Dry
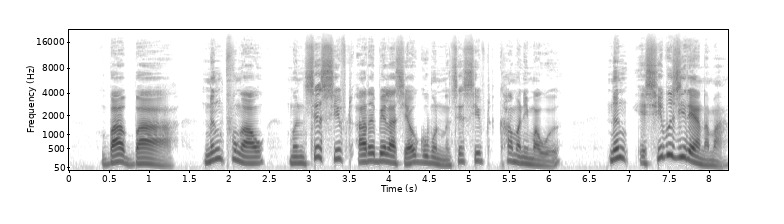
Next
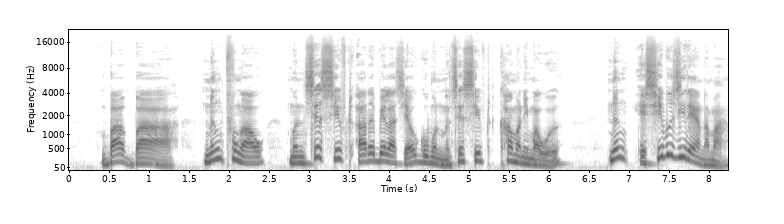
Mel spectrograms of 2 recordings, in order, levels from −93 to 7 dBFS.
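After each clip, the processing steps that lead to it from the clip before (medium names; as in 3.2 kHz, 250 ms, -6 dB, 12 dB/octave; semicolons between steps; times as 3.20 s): hum notches 60/120 Hz; compression 12:1, threshold -35 dBFS, peak gain reduction 16.5 dB; trim +1 dB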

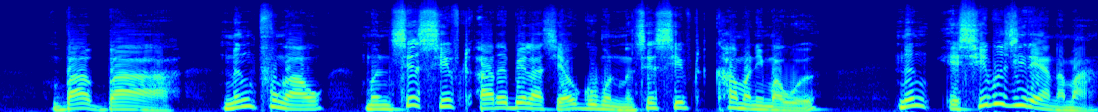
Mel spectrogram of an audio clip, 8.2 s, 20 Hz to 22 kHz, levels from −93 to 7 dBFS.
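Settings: one-sided clip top -34 dBFS; trim +1 dB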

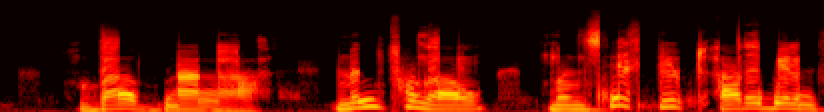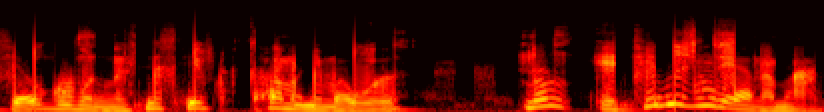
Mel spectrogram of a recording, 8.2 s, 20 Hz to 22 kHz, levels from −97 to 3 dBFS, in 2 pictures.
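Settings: step-sequenced low-pass 10 Hz 280–4900 Hz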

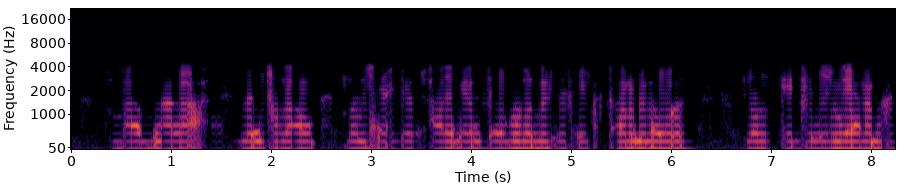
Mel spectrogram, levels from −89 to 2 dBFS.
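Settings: slow attack 189 ms; monotone LPC vocoder at 8 kHz 230 Hz; trim +2.5 dB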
